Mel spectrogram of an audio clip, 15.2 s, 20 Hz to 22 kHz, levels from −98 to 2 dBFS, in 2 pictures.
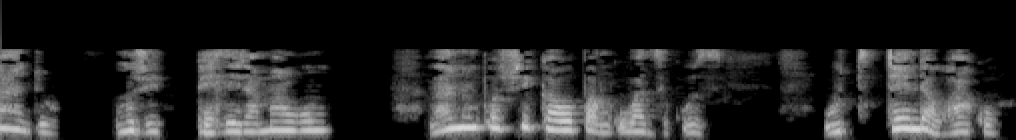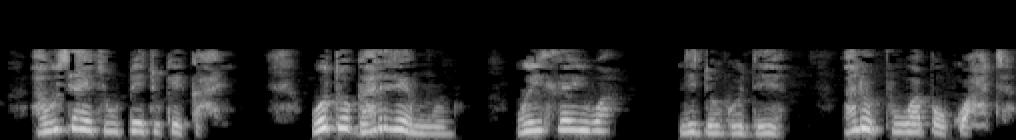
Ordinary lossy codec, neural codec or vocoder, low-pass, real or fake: MP3, 24 kbps; none; 7.2 kHz; real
